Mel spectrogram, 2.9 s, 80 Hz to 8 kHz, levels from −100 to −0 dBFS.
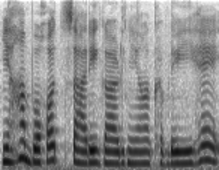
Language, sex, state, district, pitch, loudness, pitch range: Hindi, female, Jharkhand, Deoghar, 210 Hz, -15 LUFS, 200-235 Hz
